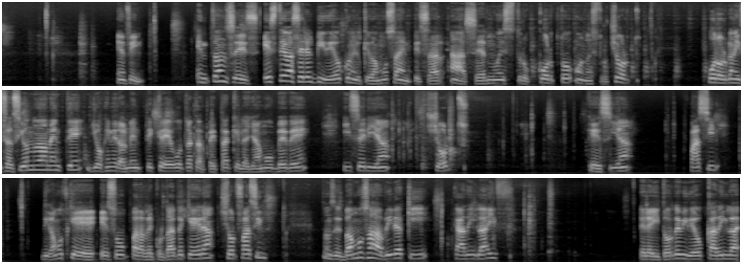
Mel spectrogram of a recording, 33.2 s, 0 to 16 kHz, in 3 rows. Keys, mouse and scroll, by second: 0.0-2.0 scroll down 1, 2.0-4.5 scroll down 1, 4.5 click, 5.5-6.5 drag, 8.3 click, 9.0 click, 11.4-13.6 drag, 13.4-14.5 typing, 16.7-21.1 typing, 22.2 Return, 23.4 click, 27.0-28.2 drag, 29.0 alt+super+d, 29.8-30.6 typing, 30.6 Return.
